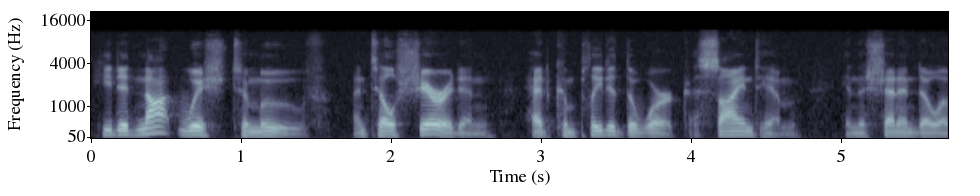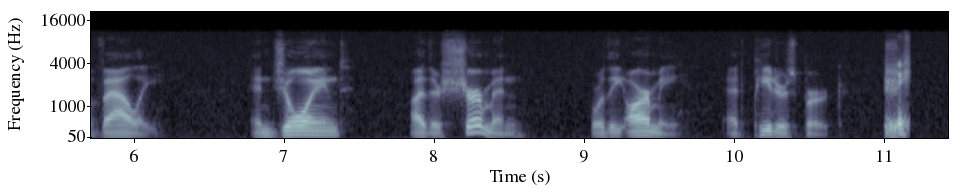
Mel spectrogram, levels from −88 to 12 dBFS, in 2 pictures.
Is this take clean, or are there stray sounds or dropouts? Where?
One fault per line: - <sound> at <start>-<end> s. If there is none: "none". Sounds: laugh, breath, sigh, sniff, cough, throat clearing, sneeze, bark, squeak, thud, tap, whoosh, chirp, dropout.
- laugh at 11.0-11.2 s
